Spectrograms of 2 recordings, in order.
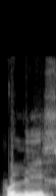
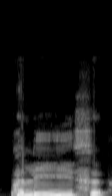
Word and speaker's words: police: तो एक बहुत बड़ा मिसकंसेप्शन इस वर्ड के बारे में कि हम इसको प्रोनाउंस कर रहे हैं पुलिस के तौर पे, लेकिन ये वर्ड की प्रोनाउंसिएशन दुरुस्त नहीं है। ब्रिटिश इसको बोलते हैं फलीस।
